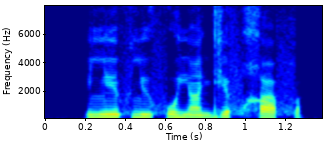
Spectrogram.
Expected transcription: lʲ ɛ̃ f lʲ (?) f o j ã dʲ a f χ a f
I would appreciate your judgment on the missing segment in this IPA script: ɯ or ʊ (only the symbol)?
ʊ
